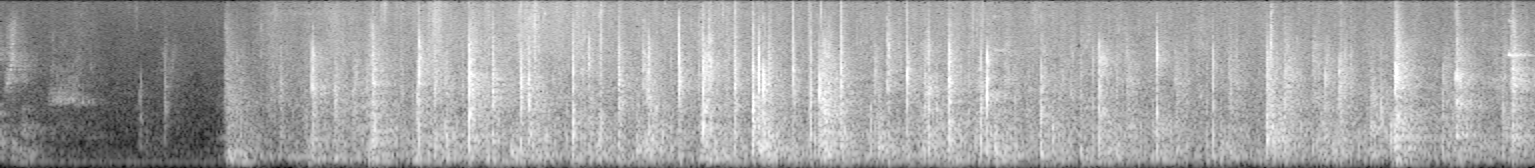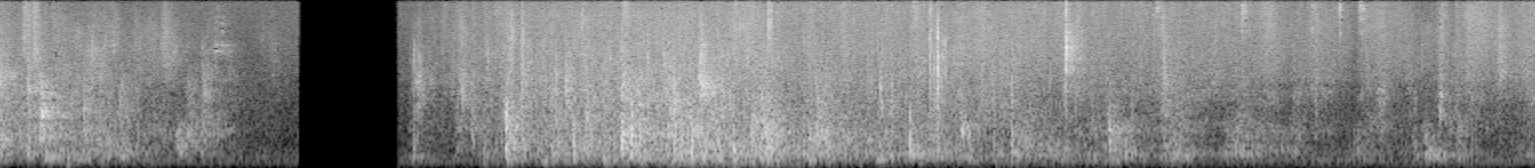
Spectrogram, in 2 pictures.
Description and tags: Group walking in auditorium
Scattered walking in an auditorium
auditorium, court, footsteps, gym, gymnasium, walking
